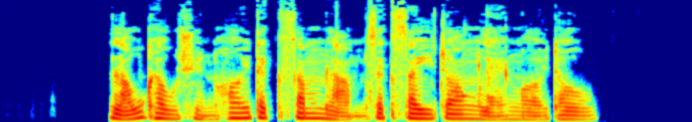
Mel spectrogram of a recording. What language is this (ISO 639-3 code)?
yue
